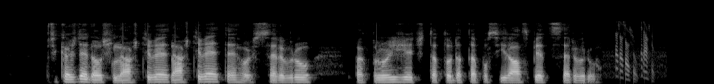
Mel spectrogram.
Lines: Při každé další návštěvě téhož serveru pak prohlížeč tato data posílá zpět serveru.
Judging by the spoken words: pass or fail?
fail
